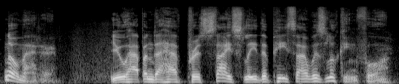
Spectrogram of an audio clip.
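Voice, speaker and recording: A man voicing a calm, courteous, learned gentleman in a video game, speaking in a measured, formal way. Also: mid-range voice, slight background noise. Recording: faint music behind the voice. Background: soft game music.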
